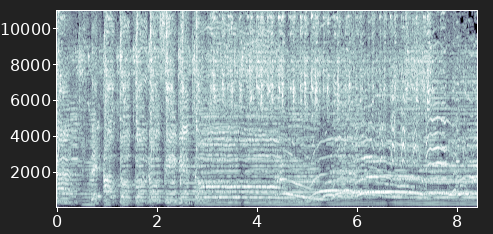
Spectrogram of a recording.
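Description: Several women's voices singing over a held, droning chord. Rattling percussion clicks fill the first three seconds. From about halfway, the voices break into sliding, whooping calls that glide up and down.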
